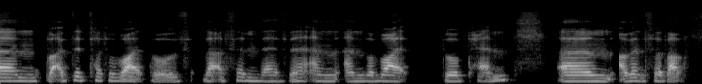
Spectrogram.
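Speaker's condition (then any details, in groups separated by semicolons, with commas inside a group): Tongue cancer, tongue removed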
